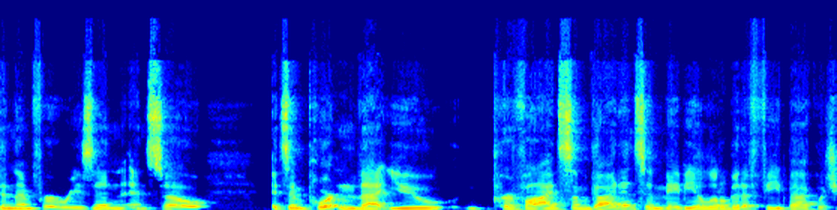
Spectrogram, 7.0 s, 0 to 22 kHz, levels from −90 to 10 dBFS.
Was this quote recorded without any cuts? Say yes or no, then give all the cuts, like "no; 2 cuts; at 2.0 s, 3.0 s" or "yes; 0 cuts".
yes; 0 cuts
